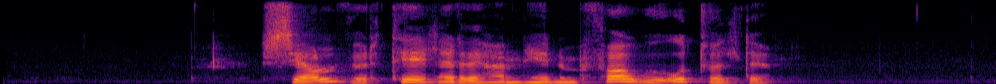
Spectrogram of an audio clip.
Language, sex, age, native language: Icelandic, female, 40-49, Icelandic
